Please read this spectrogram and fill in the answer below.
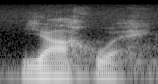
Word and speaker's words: Yahweh: is with you for the very name of God is pronounced like you're breathing Yahweh with every breath you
